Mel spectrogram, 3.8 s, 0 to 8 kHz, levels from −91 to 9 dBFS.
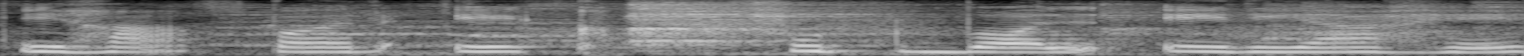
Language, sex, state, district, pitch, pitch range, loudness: Hindi, female, Bihar, Begusarai, 255 Hz, 240-285 Hz, -14 LUFS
